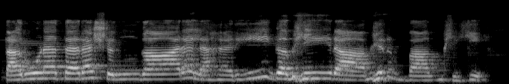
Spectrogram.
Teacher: Here we can take a pause. So Bhi, Bhi and Bhi, all are Mahapranas.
